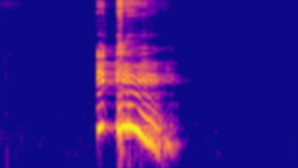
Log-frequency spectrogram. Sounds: Throat clearing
